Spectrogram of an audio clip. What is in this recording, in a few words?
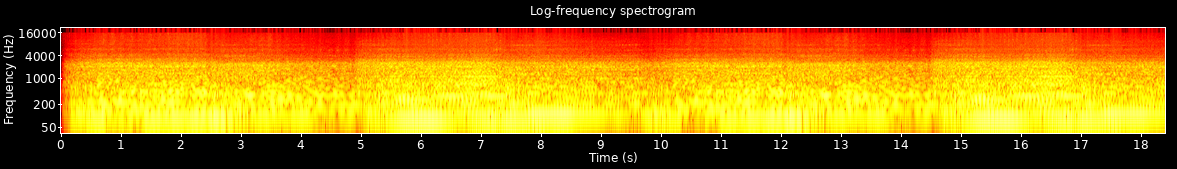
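Basses - D minor - 100BPM; Construction Kits; STEMS; Ghosthack; SkyRealm; Kit 17 - Forgotten Glory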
